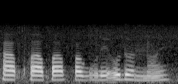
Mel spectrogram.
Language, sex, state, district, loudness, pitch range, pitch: Chakma, female, Tripura, Dhalai, -15 LUFS, 200-215 Hz, 205 Hz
